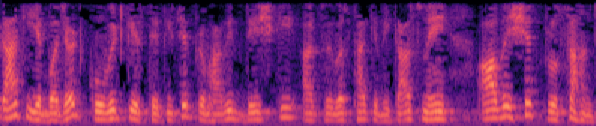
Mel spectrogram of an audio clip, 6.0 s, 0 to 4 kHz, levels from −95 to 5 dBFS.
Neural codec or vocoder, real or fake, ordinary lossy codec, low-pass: none; real; AAC, 32 kbps; 3.6 kHz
